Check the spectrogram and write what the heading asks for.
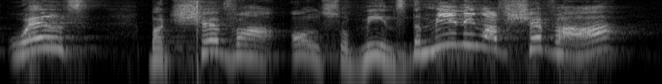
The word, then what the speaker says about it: sheva: Sheva. Sheva.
